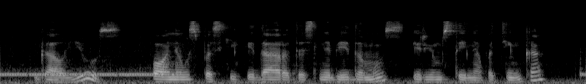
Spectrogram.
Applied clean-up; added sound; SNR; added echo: none; Telephone; 9 dB; none.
